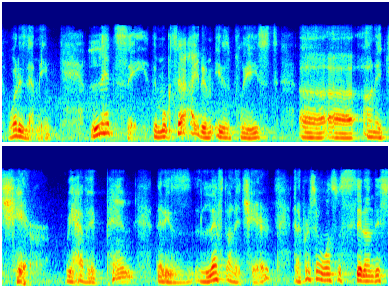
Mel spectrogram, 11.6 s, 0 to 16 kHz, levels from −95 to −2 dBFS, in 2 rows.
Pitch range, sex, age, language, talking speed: 115-150 Hz, male, 60-79, English, 175 wpm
